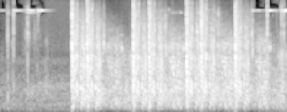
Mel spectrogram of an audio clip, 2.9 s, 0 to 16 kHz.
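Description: A ported 2011 Atlas EOS pistol fires a string of sharp, loud shots after a brief quiet start, with fast, evenly spaced reports close by and no talking.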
